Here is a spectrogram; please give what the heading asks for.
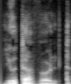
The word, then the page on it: yottavolt: France (Île-de-France); [yɔ.ta.vɔlt]; /jɔ.ta.vɔlt/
